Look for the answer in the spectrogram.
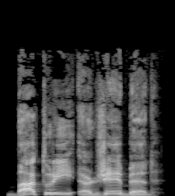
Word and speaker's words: Báthory Erzsébet: Well, in Hungarian, the pronunciation of her name would be something like Báthory Erzsébet de Eched.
